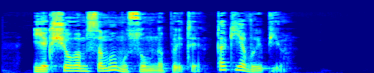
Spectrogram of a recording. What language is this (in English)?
Ukrainian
